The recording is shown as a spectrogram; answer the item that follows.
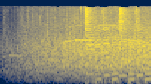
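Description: Audience applause and cheering swelling up from silence over the first second, with music coming in underneath: a bass line and a steady beat of high strikes.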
